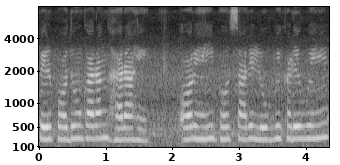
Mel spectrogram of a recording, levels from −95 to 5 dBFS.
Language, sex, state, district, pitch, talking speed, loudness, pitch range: Hindi, female, Uttar Pradesh, Hamirpur, 255 Hz, 195 wpm, -15 LUFS, 250-265 Hz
